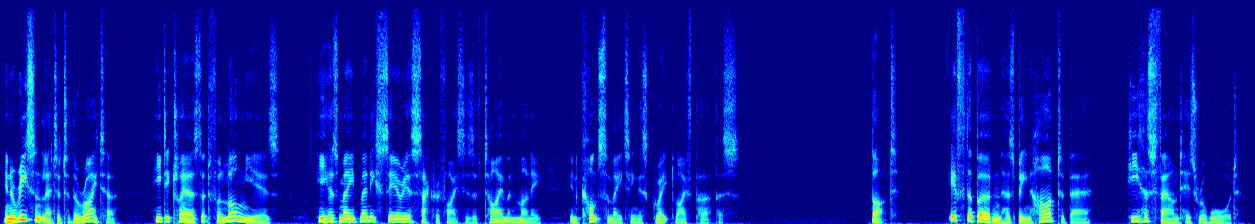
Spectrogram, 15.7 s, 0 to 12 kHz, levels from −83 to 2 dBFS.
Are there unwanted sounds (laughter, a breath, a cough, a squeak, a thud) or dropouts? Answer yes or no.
no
